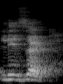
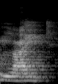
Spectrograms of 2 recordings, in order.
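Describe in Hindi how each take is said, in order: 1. g और h की ध्वनि ज़ोर से बोली जाती है। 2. g और h की ध्वनि छोड़ दी जाती है। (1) "इसे हम क्या पढ़ना चाहिए वैसे? लिजट, लेकिन लिजट पढ़ते हैं क्या? नहीं" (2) "वहां जी एच साइलेंट है"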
